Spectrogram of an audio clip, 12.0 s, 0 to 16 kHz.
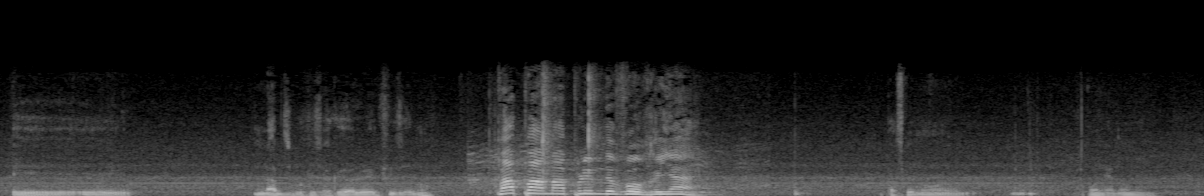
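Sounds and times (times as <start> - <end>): man's hesitant drawn-out voice: 0.0 - 1.5, 2.5 - 7.7, 8.8 - 11.7.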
